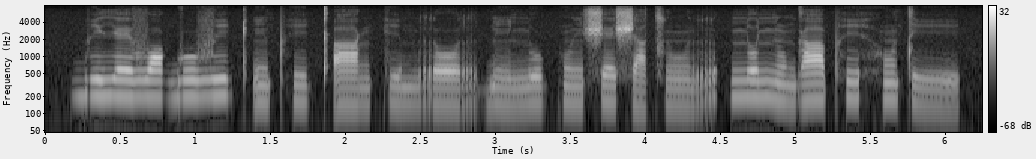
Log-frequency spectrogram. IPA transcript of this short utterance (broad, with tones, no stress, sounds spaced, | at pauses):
b i˦ j e˦ v ɔ˦ ɡ u˦ v i˦ kʼ ĩ˨ pʰ i˨ kʼ aː˨ ŋ k i˨ m r oː˨ r ɓ ĩ˨ ɲ u˦ kʷ ĩ˦ ʃ e˦ ʃ a˨ t͡s ũ˦ r | ɲ o˦ ɲ ũ˨ ɡ aː˦ pʰ i˦ h ũ˦ t iː˨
